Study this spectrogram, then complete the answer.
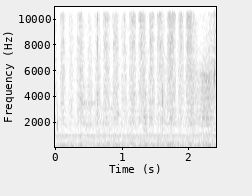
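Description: A fingernail shaped for classical guitar playing is filed along its edges. Quick, even rasping strokes repeat at a steady rhythm close up, with no talk.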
